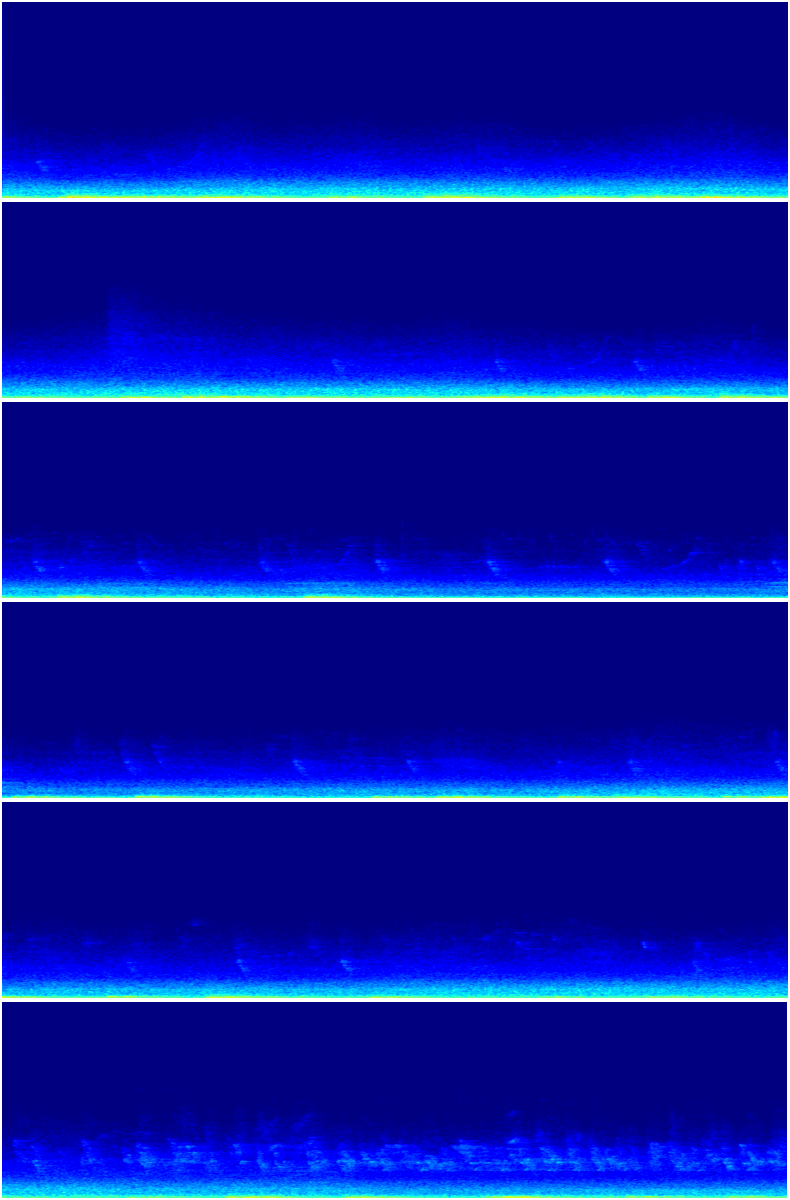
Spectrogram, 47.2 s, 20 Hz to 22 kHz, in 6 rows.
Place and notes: Puente del Alamillo, Sevilla, Spain - Under the Alamillo Bridge, Seville Spain
Recording made under the Alamillo Bridge. You can here birds singing, fish jumping, and traffic overhead
Recorder - Zoom H4N. Microphones - pair of Uši Pro by LOM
